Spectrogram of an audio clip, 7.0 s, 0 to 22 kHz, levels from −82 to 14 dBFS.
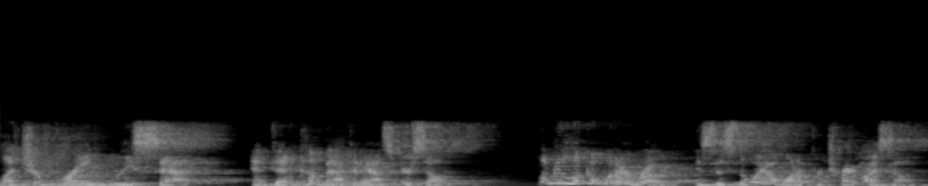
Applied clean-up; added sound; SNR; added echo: classical method WPE with log-MMSE.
